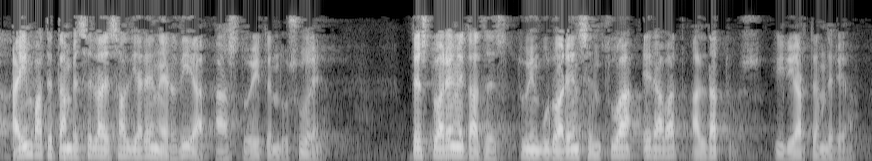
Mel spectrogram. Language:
Basque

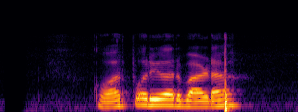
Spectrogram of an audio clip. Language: Nepali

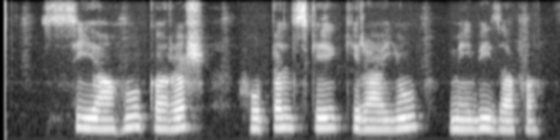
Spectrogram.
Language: Urdu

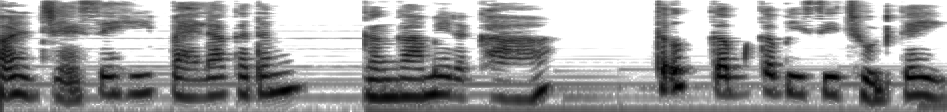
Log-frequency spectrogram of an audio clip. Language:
Hindi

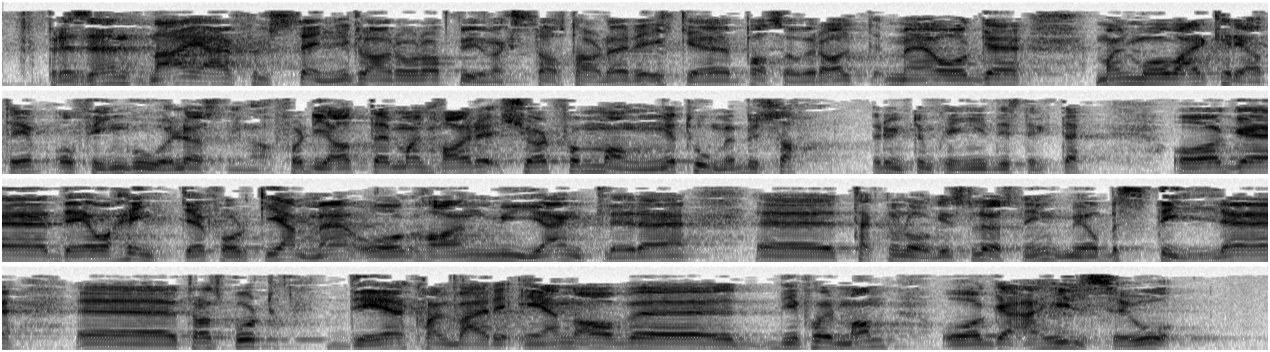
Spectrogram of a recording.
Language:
Norwegian Bokmål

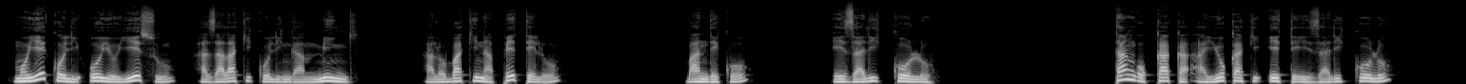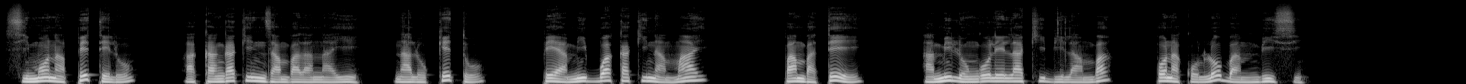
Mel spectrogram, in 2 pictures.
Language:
Lingala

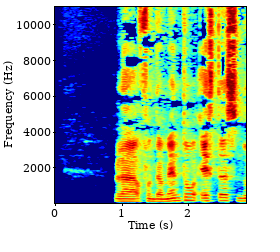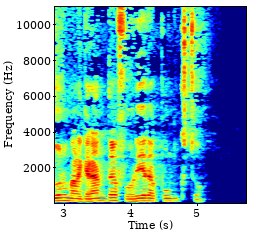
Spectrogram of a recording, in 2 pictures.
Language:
Esperanto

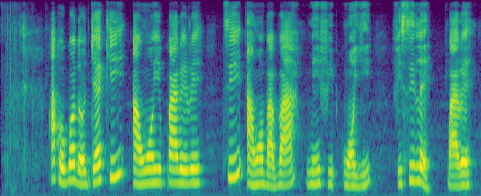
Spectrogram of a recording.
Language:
Yoruba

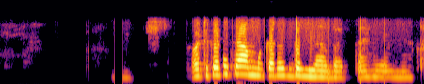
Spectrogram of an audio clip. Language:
Punjabi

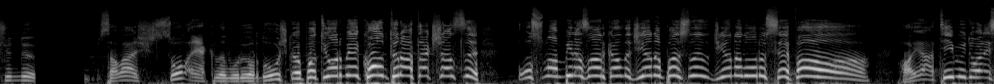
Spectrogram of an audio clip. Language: Turkish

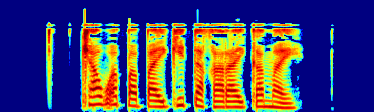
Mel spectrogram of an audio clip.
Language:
Yanahuanca Pasco Quechua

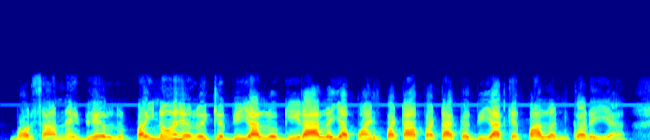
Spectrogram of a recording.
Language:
Maithili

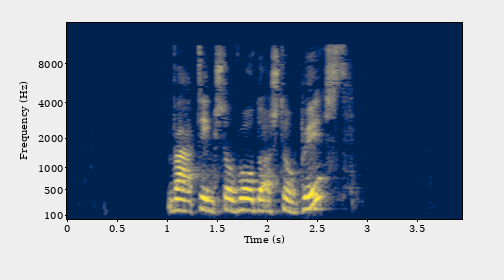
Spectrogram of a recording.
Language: Western Frisian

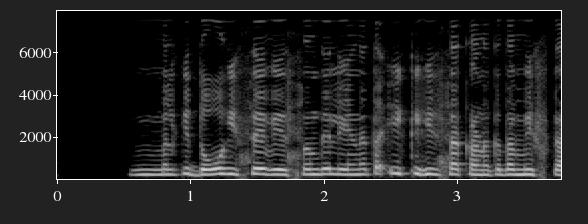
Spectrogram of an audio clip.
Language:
Punjabi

